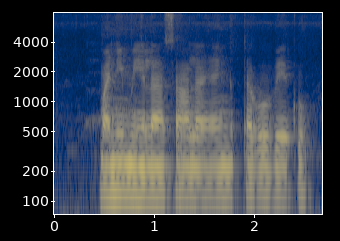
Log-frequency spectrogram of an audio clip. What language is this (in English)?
Kannada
